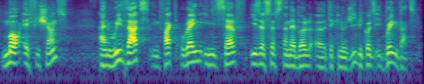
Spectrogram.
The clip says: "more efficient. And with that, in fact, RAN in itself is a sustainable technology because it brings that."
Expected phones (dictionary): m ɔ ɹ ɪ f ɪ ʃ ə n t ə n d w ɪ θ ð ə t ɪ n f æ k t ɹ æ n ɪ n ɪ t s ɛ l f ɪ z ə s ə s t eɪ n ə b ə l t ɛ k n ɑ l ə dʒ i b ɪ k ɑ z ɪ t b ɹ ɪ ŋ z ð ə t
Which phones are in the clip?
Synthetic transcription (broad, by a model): m ɔ ɹ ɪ f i ʃ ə n t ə n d w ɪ ð ə t ɪ n f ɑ k t ɹ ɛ n ɪ n ɪ t s ɛ l f ɪ z ə s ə s t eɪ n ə b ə l t ɛ k n ɑ l ə dʒ i b ɪ k ɑ z ɪ t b ɹ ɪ ŋ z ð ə t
